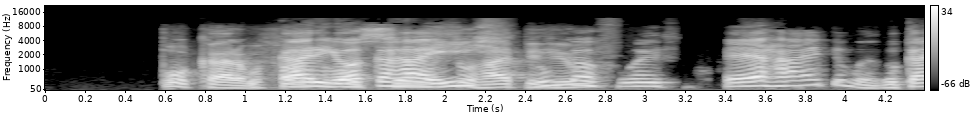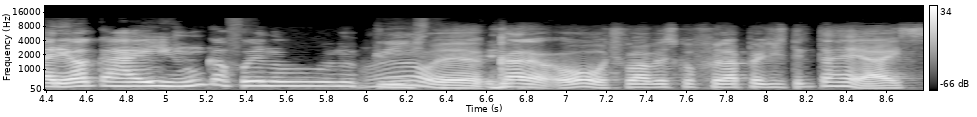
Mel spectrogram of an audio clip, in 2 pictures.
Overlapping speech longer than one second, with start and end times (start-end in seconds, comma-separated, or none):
1.0-2.8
